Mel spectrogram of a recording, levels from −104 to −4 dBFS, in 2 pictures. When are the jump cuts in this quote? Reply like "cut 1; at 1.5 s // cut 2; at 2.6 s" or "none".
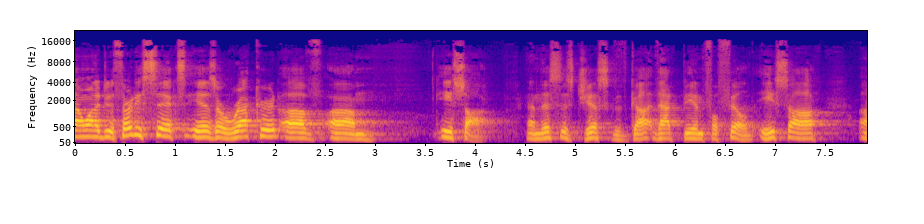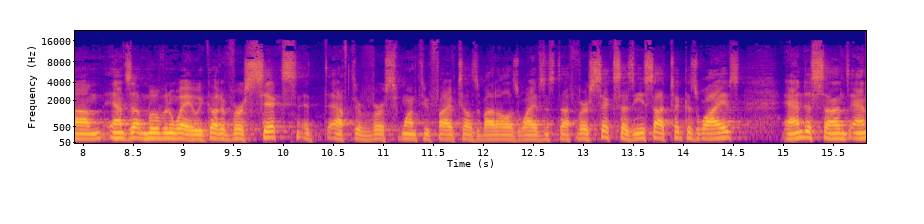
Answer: cut 1; at 4.4 s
